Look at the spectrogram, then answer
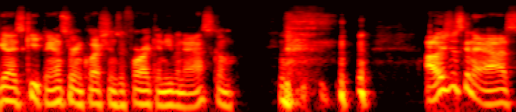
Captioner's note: laughs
